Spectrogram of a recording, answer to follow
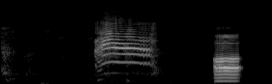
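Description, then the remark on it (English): A cat meows twice: first a long, drawn-out wavering meow, then after a short pause a brief, sharper one. Faint, soft sounds come just before. “I found the cat.”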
